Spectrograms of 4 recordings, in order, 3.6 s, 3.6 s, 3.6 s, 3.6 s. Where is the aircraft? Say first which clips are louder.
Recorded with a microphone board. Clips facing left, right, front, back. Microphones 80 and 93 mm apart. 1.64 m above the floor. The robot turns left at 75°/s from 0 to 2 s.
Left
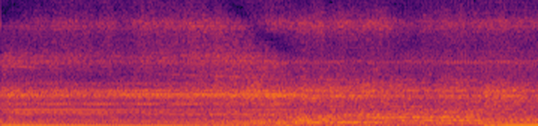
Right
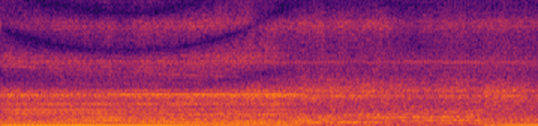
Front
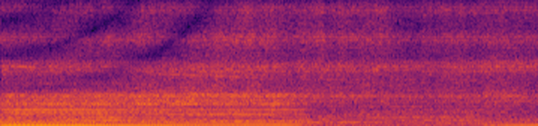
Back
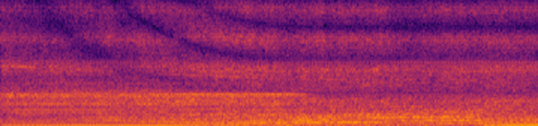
Right 6 dB, front 6 dB; 30° right; by 3.6 s straight behind.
